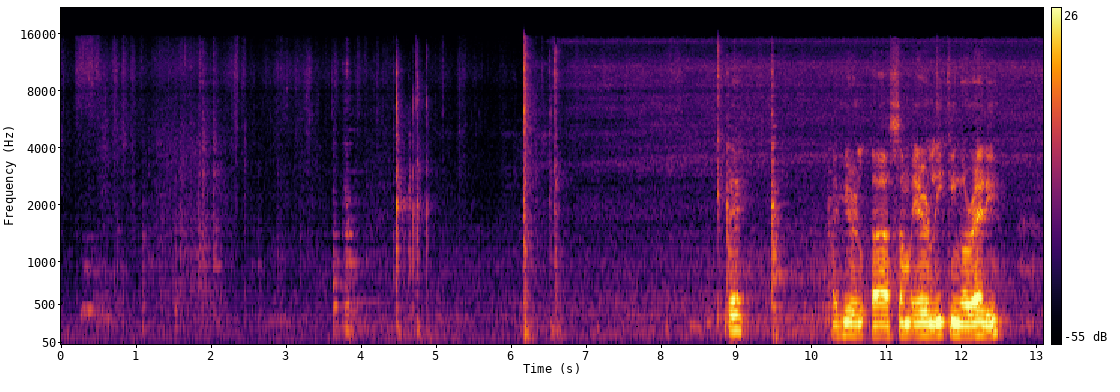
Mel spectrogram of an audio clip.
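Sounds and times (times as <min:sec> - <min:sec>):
faint air hiss: 0:05.6 - 0:13.0.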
